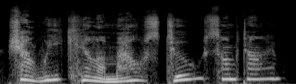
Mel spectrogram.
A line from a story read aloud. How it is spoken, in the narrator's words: Bambi asked his mother anxiously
